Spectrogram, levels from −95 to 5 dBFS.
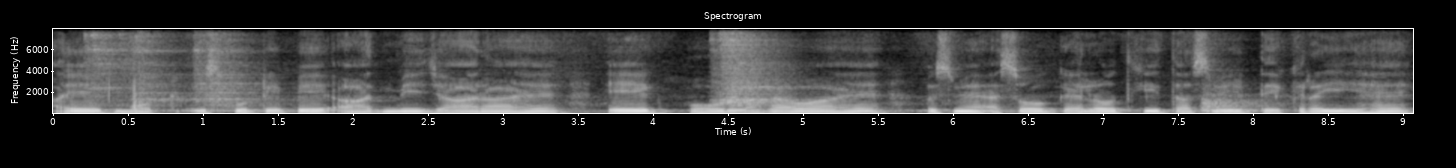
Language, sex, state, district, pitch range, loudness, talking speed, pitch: Hindi, male, Rajasthan, Jaipur, 110-125 Hz, -15 LUFS, 145 wpm, 120 Hz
